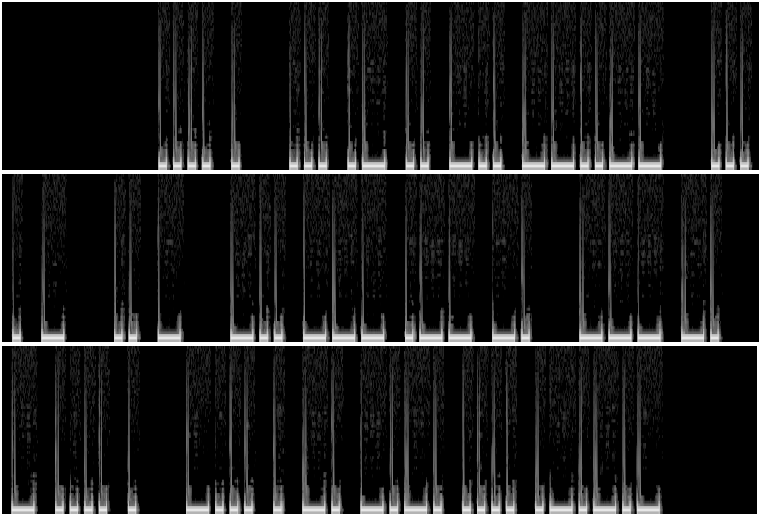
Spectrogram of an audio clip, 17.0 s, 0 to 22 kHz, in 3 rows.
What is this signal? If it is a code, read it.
Morse code, heard as a keyed tone, about 22 wpm, 700 Hz. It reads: HE SAID, SET IT DOWN ON THE BENCH.
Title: Sentences from Top 1400 Words 22wpm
